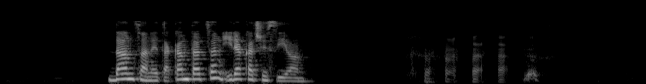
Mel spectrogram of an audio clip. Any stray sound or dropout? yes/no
yes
